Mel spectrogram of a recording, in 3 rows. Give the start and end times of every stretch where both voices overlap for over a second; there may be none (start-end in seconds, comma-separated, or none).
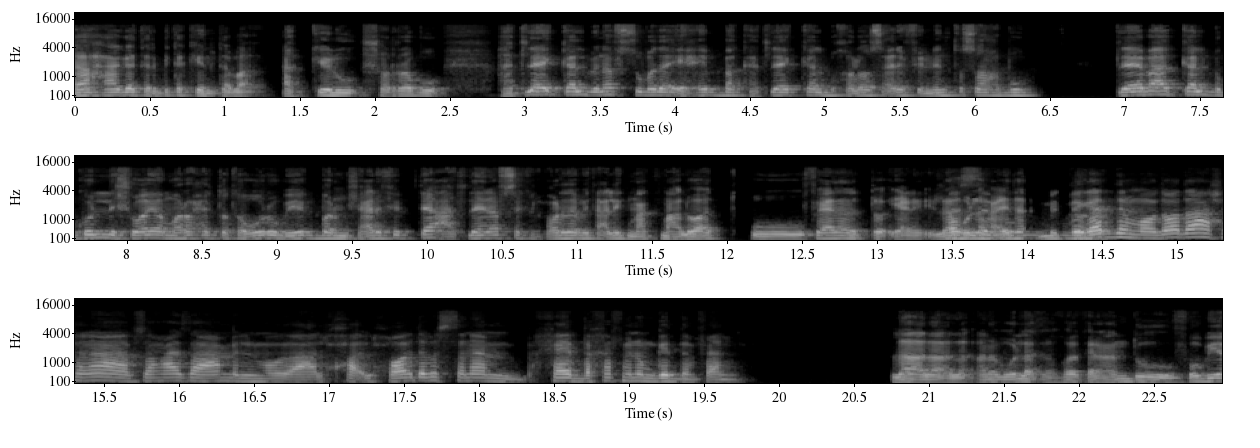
13.4-14.7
